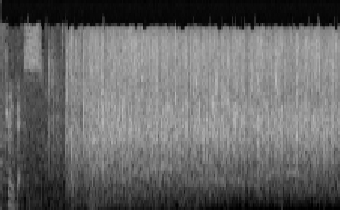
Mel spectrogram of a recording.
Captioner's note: audience claps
